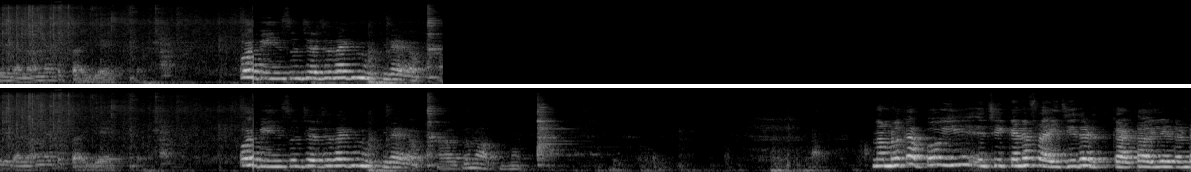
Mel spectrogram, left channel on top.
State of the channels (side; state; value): left; drops out; at 4.5 s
